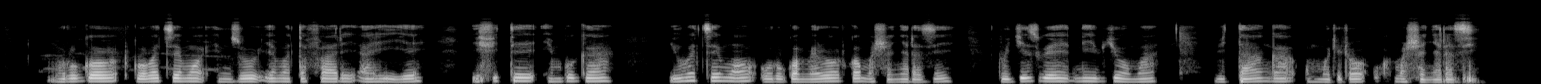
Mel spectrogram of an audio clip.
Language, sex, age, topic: Kinyarwanda, male, 18-24, government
